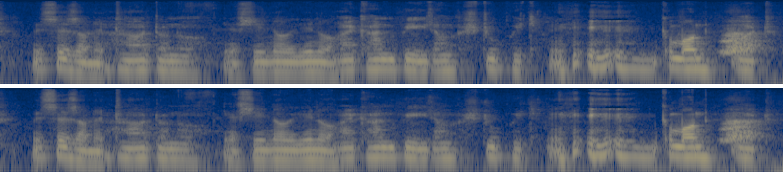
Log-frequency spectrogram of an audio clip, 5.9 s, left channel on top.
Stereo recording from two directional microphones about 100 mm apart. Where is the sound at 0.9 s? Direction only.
35° left (ahead or behind).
